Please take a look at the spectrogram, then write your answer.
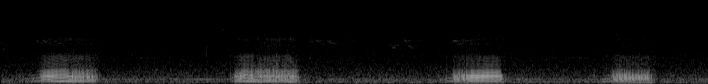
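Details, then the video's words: Yellow Labrador Retriever puppy asleep and snoring: four buzzy, rumbling snores, each about half a second long, spaced roughly two seconds apart in a steady rhythm, with a quiet room between breaths. "Yellow Lab Puppy Snoring"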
